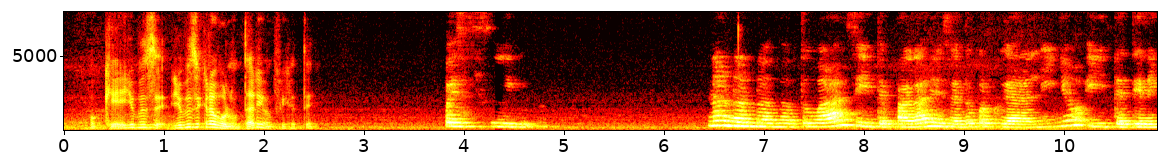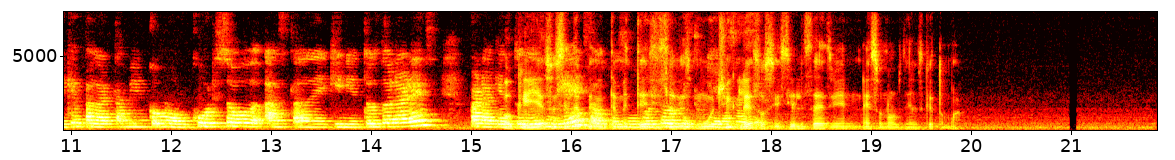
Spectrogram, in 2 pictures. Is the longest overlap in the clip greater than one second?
Yes, from 15.3 s

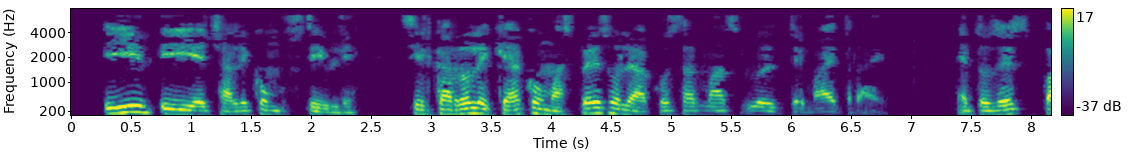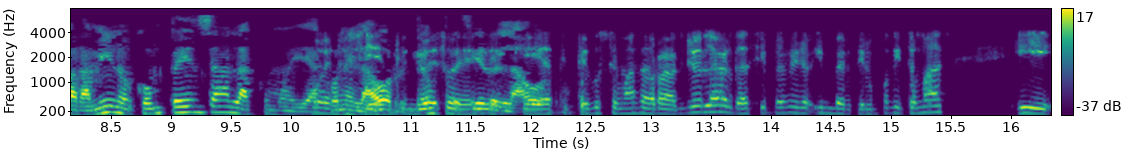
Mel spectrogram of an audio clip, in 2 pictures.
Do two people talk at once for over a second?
Yes, from 10.2 s

